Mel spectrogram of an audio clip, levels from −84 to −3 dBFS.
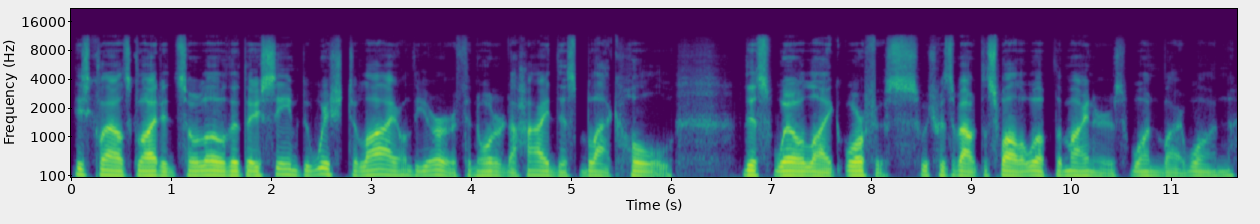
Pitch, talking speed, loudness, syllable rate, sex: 95 Hz, 190 wpm, -18 LUFS, 4.5 syllables/s, male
